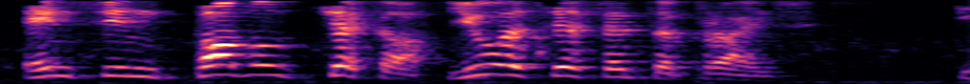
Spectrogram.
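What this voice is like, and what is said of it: Russian-accented character voice. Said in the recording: “I can do the voice. ... This is getting very Russian.”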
